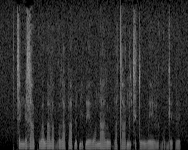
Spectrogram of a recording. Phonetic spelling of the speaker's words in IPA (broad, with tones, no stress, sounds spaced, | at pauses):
t͡s ɛ˨ ŋ ɛ˨ z aː˨ kʷ aː˦ w a˦ β a˨ ɡʷ a˦ l a˦ p a˦ ɓ ɪ˨ ɓ i˨ ɓ eː˨ β ɔ˦ n aː˦ l uː˨ b a˦ t aː˦ ɡ ũ˨ t͡s ɪ˨ t uː˨ w eː˨ β i˨ ɡʷ ɛ˨ ɡ eː˨ p ɪ˦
